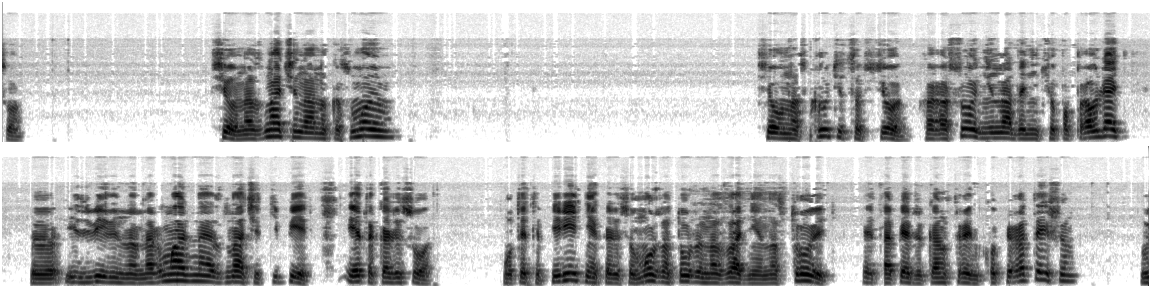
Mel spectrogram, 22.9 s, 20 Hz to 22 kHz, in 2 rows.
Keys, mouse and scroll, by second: 3.6 space, 4.4-5.4 middle drag, 8.1 space, 8.5-10.1 middle drag, 10.5 middle click, 12.9 click, 16.0 middle click, 17.1 shift+middle click, 17.6 middle click, 18.9 click, 20.4-21.6 drag, 22.5 click.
